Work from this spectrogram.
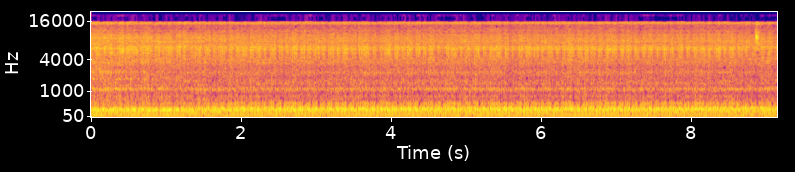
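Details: Yamaha R1 at idle: dense, fast, steady engine beat with a hard knocking edge running through it, cause not yet known; engine knock.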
